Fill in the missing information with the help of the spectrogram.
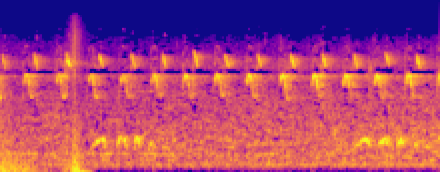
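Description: A common tailorbird repeats a loud, high two-part chirp about three times a second. A brief knock near the start and faint lower bird notes sit underneath.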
